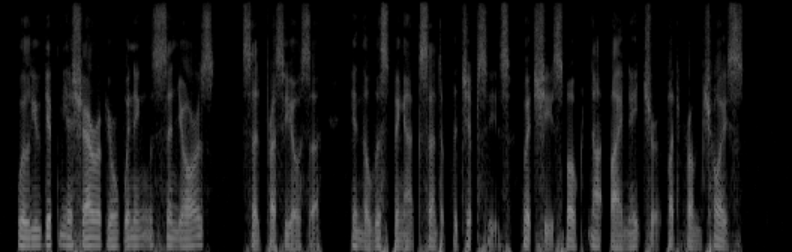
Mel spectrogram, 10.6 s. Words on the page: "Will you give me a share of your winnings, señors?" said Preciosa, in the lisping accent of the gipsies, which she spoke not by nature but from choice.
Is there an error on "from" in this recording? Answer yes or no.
no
